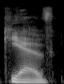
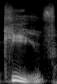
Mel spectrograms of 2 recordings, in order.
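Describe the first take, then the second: First: The name is said the Russian way. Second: The name is said the Ukrainian way. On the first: It signals the Russian usage to a Ukrainian listener. "I'm going to say the Russian pronunciation" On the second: It shows a deliberate choice to side with Ukrainian usage. "if you wanted to do the Ukrainian pronunciation"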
